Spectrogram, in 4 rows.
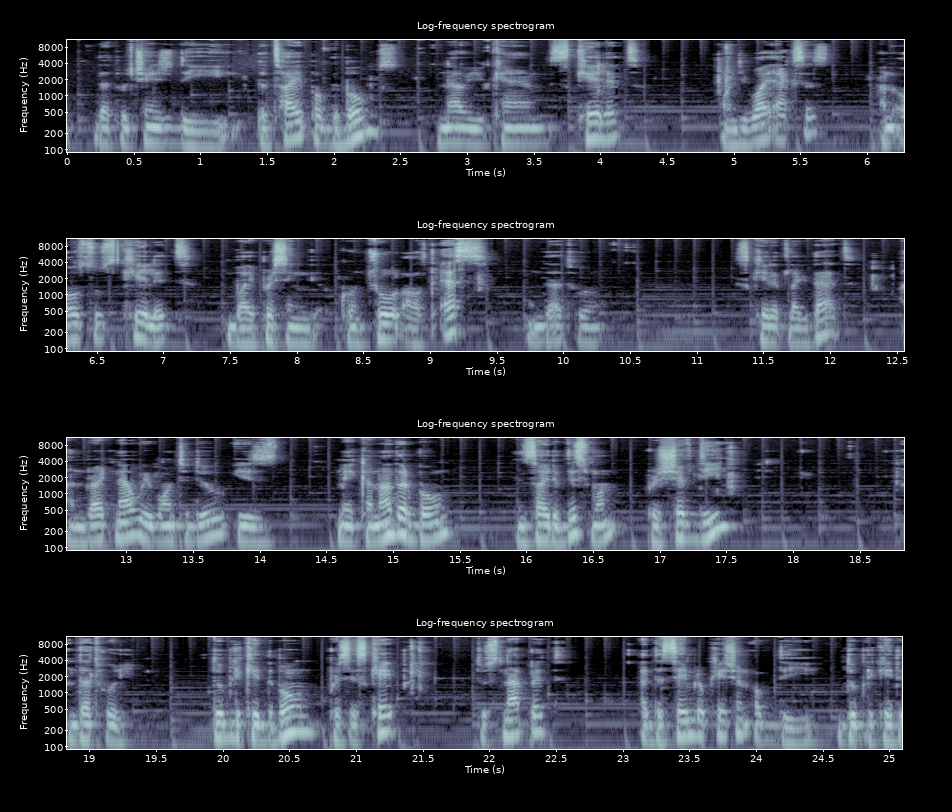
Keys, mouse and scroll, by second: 0.1 middle click, 1.0 shift+middle click, 1.3 click, 2.1 scroll down 1, 2.3 shift+middle click, 3.9 s, 4.8 y, 5.9 middle click, 6.1 shift+middle click, 6.3 scroll up 1, 6.5 middle click, 8.2 ctrl+Num_Lock, 9.0 ctrl+alt+s, 10.3 click, 10.4 middle click, 12.2 alt+a, 12.4 middle click, 12.7 scroll up 1, 13.0 z, 13.4-14.0 scroll up 1, 14.0 middle click, 16.8 shift+Num_Lock, 17.2 shift+d, 17.8 Escape, 18.5 scroll up 1, 18.6 g, 21.3 Escape, 24.4 scroll down 1, 24.5 middle click.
